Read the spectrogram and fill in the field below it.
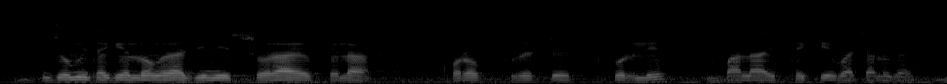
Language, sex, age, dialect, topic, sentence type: Bengali, male, 18-24, Jharkhandi, agriculture, statement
